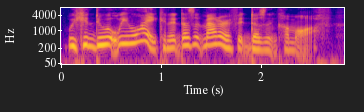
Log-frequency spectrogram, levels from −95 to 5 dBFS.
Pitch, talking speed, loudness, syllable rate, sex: 240 Hz, 320 wpm, -16 LUFS, 6.2 syllables/s, female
